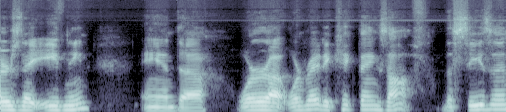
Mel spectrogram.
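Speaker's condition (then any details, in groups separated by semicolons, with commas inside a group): No condition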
